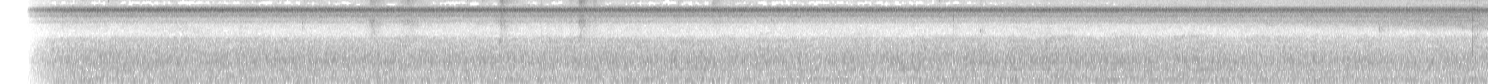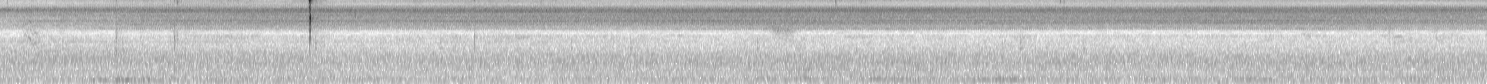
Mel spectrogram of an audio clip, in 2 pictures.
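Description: Steady, high, even drone of a chorus of insects. A single sharp click sounds once past the middle.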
